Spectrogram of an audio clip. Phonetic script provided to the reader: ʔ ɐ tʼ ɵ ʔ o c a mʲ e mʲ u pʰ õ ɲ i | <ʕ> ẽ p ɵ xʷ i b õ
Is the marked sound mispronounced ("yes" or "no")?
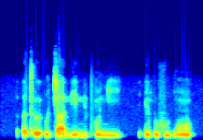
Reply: yes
